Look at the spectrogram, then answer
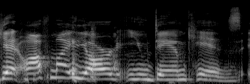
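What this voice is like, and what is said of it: Yelling like a crazy lady. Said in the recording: “I'm just a crazy lady who's like ... is what I'm yelling.”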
